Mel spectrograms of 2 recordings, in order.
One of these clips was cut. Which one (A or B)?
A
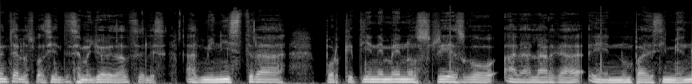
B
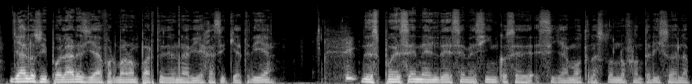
A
